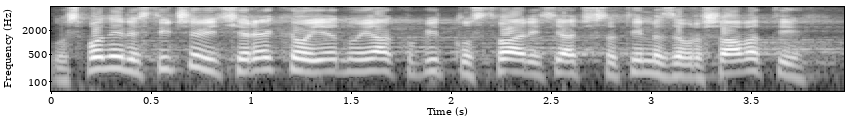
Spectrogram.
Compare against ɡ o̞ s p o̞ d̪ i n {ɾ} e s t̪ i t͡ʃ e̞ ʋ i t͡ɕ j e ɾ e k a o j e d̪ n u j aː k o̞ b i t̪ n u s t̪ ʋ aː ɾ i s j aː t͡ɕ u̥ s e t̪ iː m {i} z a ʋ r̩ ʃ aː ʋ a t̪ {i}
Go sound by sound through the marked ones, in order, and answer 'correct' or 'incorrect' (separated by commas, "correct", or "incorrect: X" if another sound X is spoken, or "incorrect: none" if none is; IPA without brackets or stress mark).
correct, incorrect: e, correct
